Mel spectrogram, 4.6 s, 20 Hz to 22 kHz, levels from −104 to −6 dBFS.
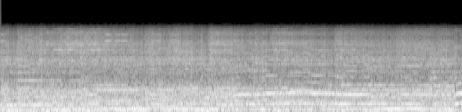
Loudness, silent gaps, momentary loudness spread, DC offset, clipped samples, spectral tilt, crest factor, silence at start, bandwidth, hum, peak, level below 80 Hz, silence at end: -13 LUFS; none; 1 LU; under 0.1%; under 0.1%; -6.5 dB/octave; 10 dB; 0 s; 8.2 kHz; none; -2 dBFS; -28 dBFS; 0 s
